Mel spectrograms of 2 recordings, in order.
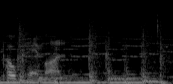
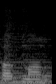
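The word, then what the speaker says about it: Pokémon: So today's topic is Pokemon, or how some people like to call it Pokemon, but it's pronounced Pokemon.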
